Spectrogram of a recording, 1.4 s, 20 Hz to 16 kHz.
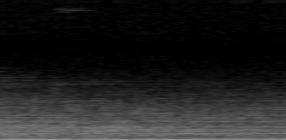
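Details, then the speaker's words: Mk3 Ford Cortina just fitted with Accuspark electronic ignition, timing reading 40 degrees and being brought back: a deep idle rumble that wavers instead of holding steady. Erratic idle; an air leak (perhaps the PCV valve pipe) or carburettor setting is suspected. "just erratic, and that's normally when the air's. It's either that or the carburettor needs setting."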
